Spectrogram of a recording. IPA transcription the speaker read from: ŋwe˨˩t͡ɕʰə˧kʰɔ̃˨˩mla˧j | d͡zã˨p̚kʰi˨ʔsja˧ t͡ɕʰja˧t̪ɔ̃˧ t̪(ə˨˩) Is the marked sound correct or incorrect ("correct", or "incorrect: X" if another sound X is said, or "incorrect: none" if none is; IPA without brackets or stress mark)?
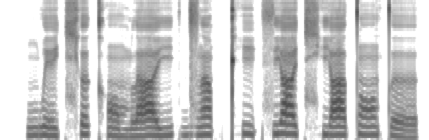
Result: correct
